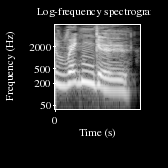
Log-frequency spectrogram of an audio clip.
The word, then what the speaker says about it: Ringu: yeah yeah well no you morons it's bloody ringu cuz it's ring no that's what I pay for my parking on unbelievable ringu just sounds like a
